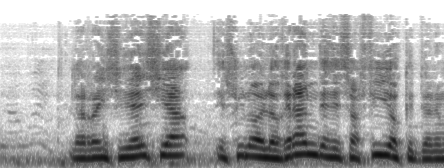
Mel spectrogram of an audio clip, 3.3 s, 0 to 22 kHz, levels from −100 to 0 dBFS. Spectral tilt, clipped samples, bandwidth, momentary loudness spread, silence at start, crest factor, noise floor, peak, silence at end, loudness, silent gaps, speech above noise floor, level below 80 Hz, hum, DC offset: -6.5 dB/octave; under 0.1%; 15 kHz; 8 LU; 0.45 s; 14 dB; -39 dBFS; 0 dBFS; 0 s; -14 LUFS; none; 25 dB; -46 dBFS; none; under 0.1%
